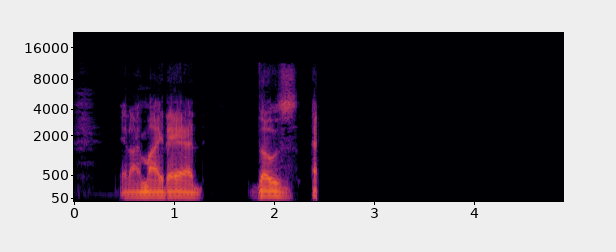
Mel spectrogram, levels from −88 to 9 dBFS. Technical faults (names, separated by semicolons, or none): low-delay AAC compression; audio dropout to silence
